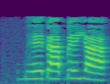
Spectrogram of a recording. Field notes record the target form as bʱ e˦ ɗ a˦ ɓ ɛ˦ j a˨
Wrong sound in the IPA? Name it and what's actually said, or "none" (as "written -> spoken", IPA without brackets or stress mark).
e˦ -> ɛ˦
